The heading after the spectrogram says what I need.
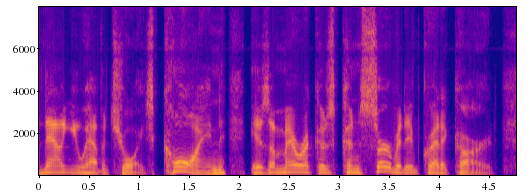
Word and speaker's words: Coign: Coin is America's conservative credit card.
